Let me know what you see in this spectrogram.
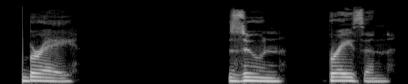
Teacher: Stress bray and soften zun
